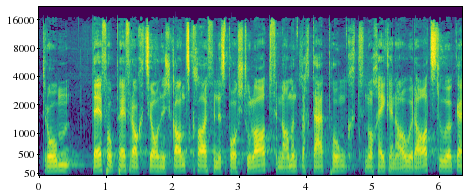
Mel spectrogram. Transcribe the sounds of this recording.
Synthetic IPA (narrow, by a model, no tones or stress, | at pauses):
d̥ɾʊm | tɛːfɔwpʰeːfɾɑkʰt͡sjoːnɪʃɡ̥ɑnt͡skʰlˠɑːɾfənəspɔʃtulɑːtfʏɾnɑmənt̪ləχd̥æpʰʊŋktnɔχɛjɡenɑwəɾɑːt͡sluəɡə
